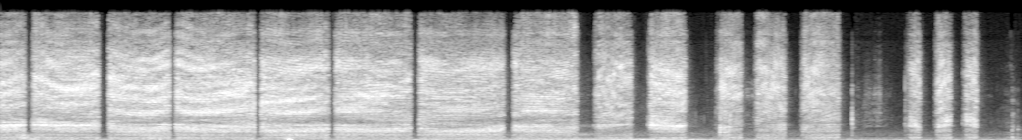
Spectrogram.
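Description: Spray can applying a second coat of paint over filled rust-hole repairs on a DIY body patch, heard as a series of hissing bursts, long at first then shorter and choppier, close by with no talk.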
